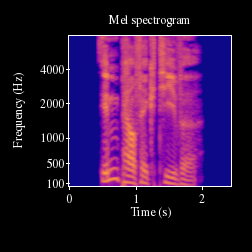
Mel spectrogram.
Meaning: inflection of imperfektiv: 1. strong/mixed nominative/accusative feminine singular 2. strong nominative/accusative plural 3. weak nominative all-gender singular
- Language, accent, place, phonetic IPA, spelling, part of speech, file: German, Germany, Berlin, [ˈɪmpɛʁfɛktiːvə], imperfektive, adjective, De-imperfektive.ogg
